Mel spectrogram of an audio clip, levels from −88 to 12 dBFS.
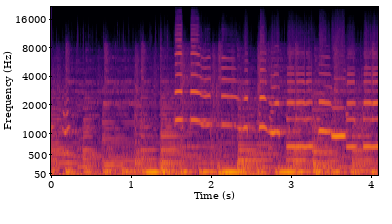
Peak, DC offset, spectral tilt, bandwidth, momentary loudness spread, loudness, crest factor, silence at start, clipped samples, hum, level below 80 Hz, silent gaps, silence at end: -6 dBFS; under 0.1%; -5.5 dB/octave; 14.5 kHz; 8 LU; -20 LUFS; 12 dB; 0 s; under 0.1%; none; -32 dBFS; none; 0 s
